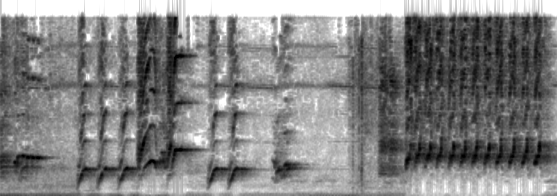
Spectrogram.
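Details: Cucak ranting singing energetically: a run of sharp rising whistled notes, each swooping upward, followed by a fast pulsed buzzy trill of about a dozen beats; low background hum.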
